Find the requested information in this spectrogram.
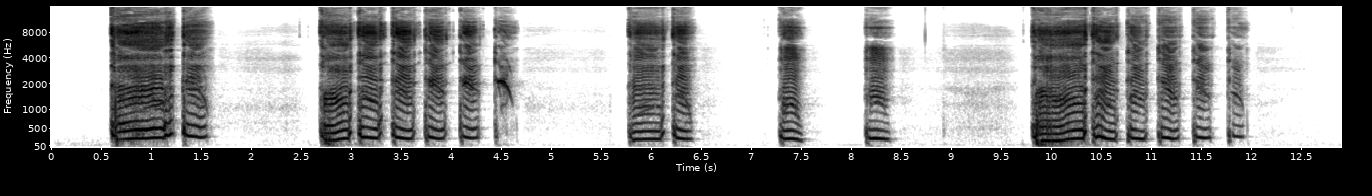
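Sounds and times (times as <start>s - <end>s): person coughing harshly: 0.6s - 1.6s, 2.7s - 4.7s, 5.8s - 6.5s, 8.2s - 8.5s, 9.8s - 12.0s.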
